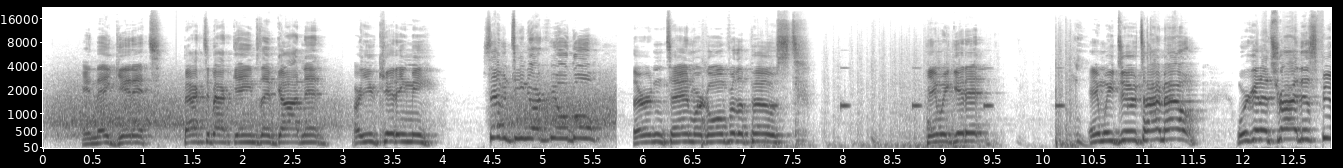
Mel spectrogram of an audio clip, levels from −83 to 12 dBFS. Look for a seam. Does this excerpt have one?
yes; 4 cuts; at 1.2 s, 2.9 s, 4.0 s, 5.7 s

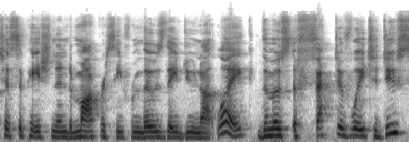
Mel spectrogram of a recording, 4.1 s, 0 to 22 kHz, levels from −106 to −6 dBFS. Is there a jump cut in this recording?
yes; 1 cut; at 2.5 s

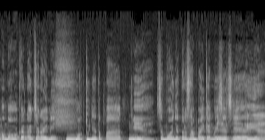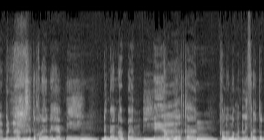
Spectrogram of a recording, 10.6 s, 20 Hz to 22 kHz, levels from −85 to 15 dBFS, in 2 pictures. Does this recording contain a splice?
no; 0 cuts

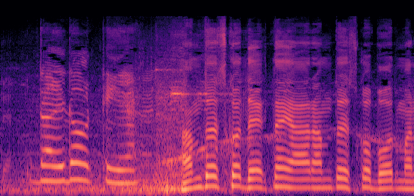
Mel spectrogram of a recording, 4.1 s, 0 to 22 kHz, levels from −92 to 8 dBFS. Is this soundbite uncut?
no; 1 cut; at 1.5 s

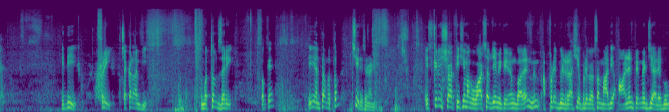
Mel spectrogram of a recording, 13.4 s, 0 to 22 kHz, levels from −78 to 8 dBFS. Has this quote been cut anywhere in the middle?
no; 0 cuts

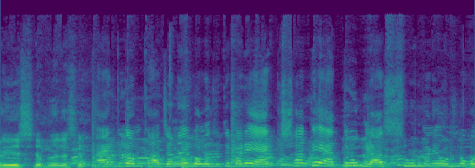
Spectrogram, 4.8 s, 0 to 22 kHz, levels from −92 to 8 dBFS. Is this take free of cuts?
yes; 0 cuts

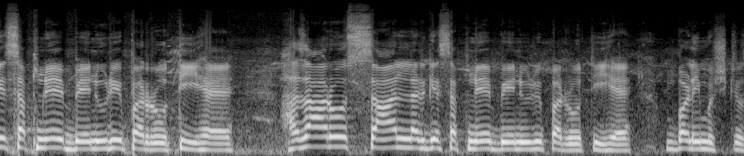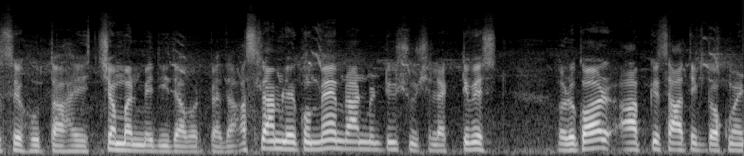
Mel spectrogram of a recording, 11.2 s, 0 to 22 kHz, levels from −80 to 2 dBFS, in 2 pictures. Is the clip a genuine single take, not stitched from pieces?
yes; 0 cuts

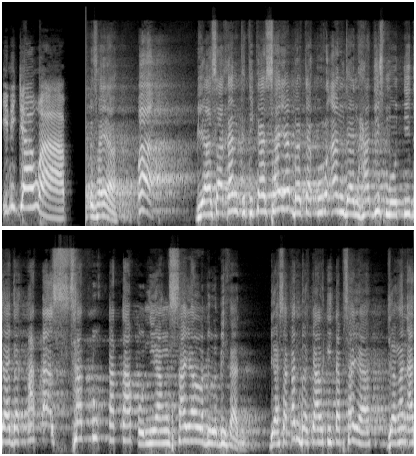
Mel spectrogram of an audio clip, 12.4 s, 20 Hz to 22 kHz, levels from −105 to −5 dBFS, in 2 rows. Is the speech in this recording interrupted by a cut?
yes; 1 cut; at 1.3 s

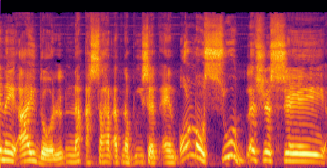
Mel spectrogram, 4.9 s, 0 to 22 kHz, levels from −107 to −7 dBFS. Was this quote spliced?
no; 0 cuts

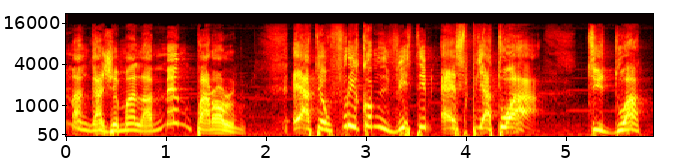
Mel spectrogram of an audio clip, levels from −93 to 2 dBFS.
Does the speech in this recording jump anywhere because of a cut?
no; 0 cuts

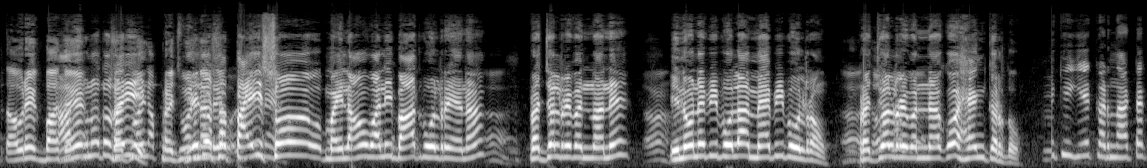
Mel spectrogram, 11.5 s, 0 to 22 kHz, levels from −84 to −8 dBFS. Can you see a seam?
yes; 1 cut; at 10.5 s

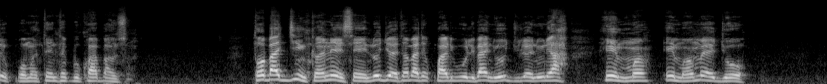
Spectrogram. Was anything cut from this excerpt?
no; 0 cuts

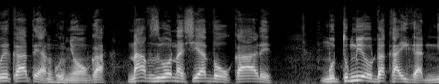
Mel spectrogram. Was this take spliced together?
yes; 1 cut; at 1.2 s

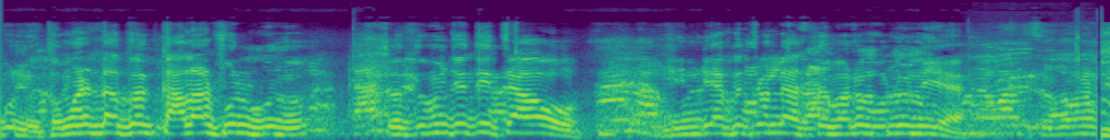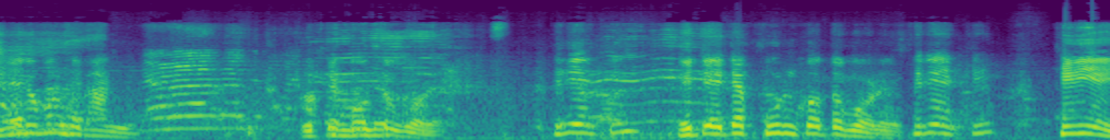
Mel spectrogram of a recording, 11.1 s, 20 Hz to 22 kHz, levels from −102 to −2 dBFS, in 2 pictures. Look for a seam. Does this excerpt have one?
yes; 1 cut; at 5.5 s

